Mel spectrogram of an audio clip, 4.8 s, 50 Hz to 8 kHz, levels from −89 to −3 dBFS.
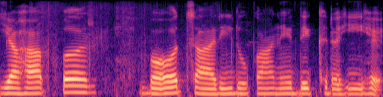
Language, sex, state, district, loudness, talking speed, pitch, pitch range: Hindi, female, Goa, North and South Goa, -17 LUFS, 100 wpm, 165 Hz, 160-170 Hz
